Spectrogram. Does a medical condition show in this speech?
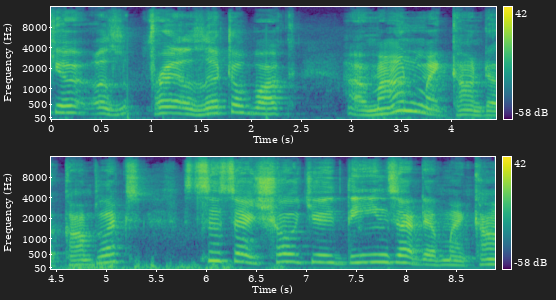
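Yes: traumatic brain injury.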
